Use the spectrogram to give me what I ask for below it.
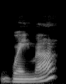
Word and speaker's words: Wema: Yes, my name is Wema, which is Swahili, and it's spelled W-E-M-A, and the E is pronounced like a long A, that language.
